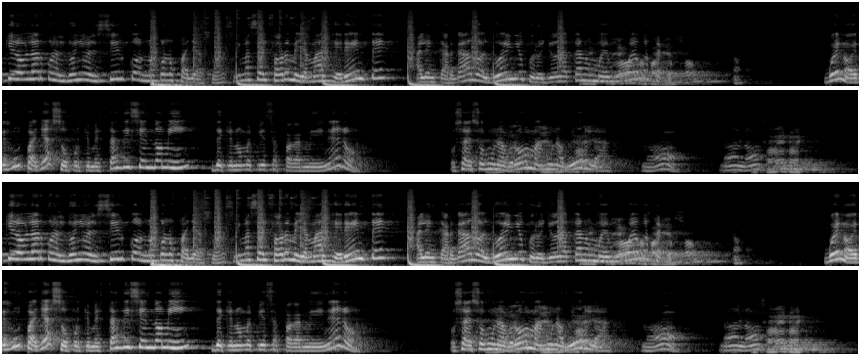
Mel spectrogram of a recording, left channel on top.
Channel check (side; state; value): left; quieter; 5.5 dB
